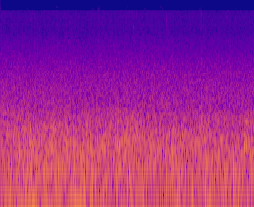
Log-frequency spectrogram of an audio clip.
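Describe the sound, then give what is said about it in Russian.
A heavy downpour pours onto a deserted street, roaring steadily and loudly throughout, a dense, unbroken wash of rain noise with a deep rumbling low end and no voices. “Он стоял совершенно неподвижно, ни на мгновение не отрывая взгляд от щедро поливаемой дождем безлюдной улицы.”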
